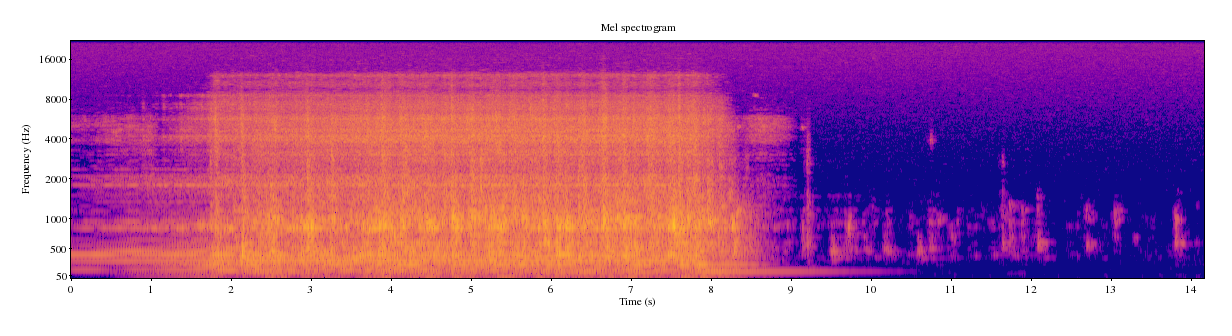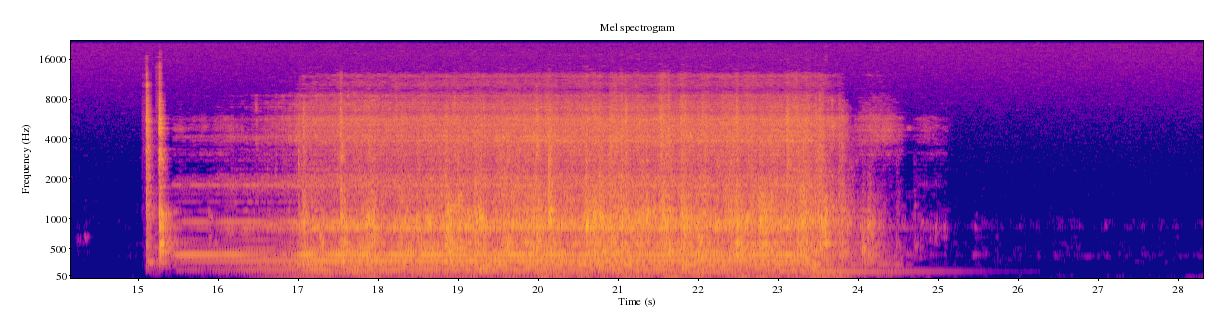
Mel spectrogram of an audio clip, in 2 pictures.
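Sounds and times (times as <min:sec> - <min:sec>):
washing machine wash and spin cycle: 0:00.0 - 0:10.3, 0:15.1 - 0:25.1.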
